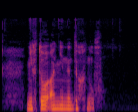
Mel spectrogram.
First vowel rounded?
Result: no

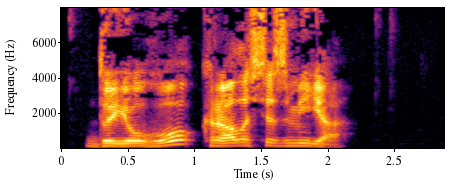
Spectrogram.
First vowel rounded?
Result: yes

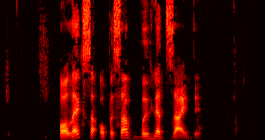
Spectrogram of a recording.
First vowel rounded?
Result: yes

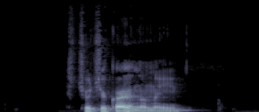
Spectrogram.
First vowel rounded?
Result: yes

